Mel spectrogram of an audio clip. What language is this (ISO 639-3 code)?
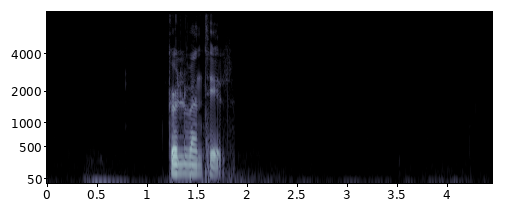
nor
